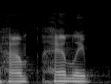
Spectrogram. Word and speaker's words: Hamele: Travis is the owner and founder of Midwest Lifestyle Properties, formerly Hamley Properties and Auctions. Am I saying that right? Mm-hmm.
